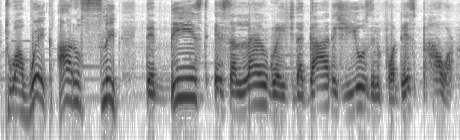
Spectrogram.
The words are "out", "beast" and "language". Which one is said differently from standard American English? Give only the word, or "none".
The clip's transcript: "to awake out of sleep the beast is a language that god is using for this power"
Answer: none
